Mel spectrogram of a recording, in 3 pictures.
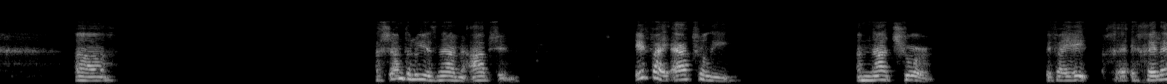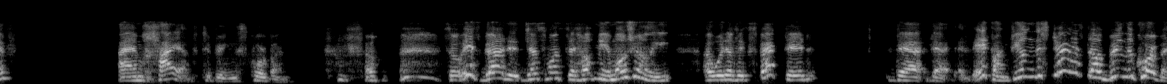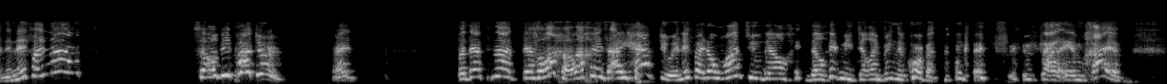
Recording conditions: video call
